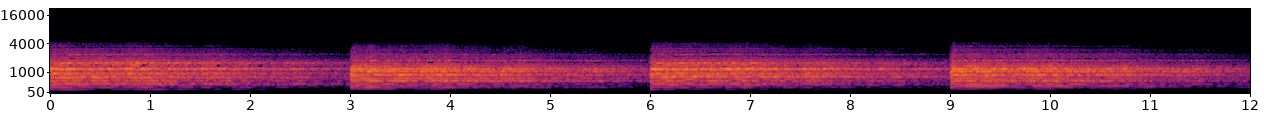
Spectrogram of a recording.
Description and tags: Hard Pad Chord Stabs - 160bpm - Gmin - New Nation
atmosphere, rnb, middle-east, pad, smooth, japanese, trap, chinese, hip-hop, loop, eastern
